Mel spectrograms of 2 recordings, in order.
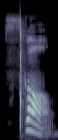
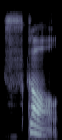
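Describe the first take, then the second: First: Skull said much louder as one clapped beat; a punchy single-beat Skull; clapped syllable. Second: Said in the usual way. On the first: Shown as a demonstration. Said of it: "Let's see if it's one syllable". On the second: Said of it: "So we tapped out our word".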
